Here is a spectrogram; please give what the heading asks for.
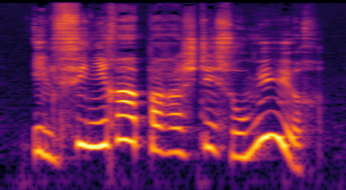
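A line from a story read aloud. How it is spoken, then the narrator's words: Exclaimed. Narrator (French): s'écriait un troisième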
